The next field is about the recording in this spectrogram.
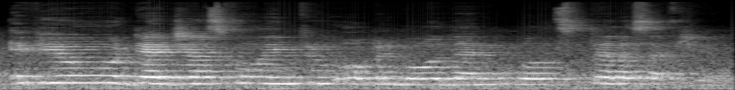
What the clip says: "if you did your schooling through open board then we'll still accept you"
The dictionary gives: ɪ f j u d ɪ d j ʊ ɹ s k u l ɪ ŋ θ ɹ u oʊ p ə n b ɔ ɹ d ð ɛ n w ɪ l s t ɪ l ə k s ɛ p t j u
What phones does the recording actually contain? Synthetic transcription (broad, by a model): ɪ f j u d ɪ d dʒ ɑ s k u ɪ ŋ t ɹ u oʊ p ə n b ɔ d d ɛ n w ɪ l s t ɪ l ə s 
